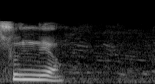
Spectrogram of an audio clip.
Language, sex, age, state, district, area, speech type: Marathi, male, 18-30, Maharashtra, Thane, urban, read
